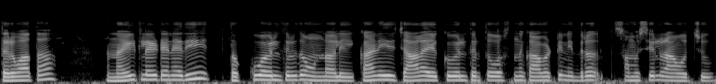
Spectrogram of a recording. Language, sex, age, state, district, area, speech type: Telugu, male, 18-30, Andhra Pradesh, Vizianagaram, rural, spontaneous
